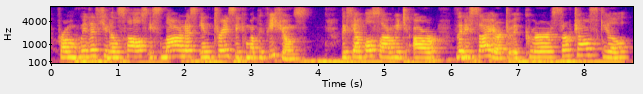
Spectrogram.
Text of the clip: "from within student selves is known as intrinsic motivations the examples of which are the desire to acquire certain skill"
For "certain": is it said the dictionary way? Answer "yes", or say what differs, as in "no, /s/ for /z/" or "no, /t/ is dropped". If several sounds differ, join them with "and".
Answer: no, /l/ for /n/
